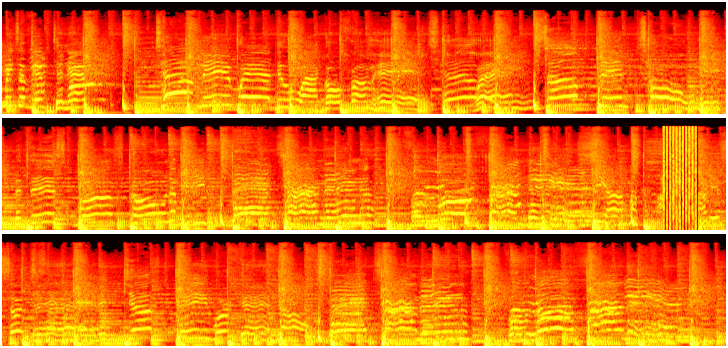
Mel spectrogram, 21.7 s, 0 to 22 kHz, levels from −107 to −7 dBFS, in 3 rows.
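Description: From 13.85 to 14.21 s the audio becomes loud, chattering static: a compressed stream played as audio, where undecoded Dolby Digital data, which fits a 448 kbps AC-3 stream, is treated as samples. Each 9.33 ms noise burst repeats 31.25 times a second, showing as loud blocks separated by flat zero padding in the waveform and as evenly spaced broadband vertical stripes on a spectrogram.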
